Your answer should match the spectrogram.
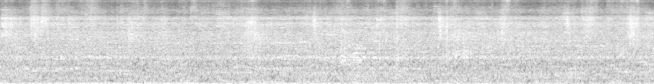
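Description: Shopping-mall ambience: a steady low rumble with faint background music over it.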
